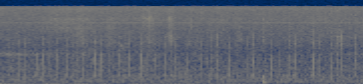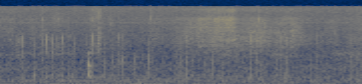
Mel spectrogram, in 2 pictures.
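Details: Steady, buzzy purring from foster kitten Sokkun, a protected baby cat with sock-patterned feet, nestled affectionately on its carer's lap; low pulsing drone with light rustling and brief soft ticks in a quiet room.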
